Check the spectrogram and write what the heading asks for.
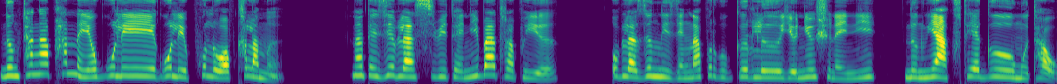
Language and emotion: Bodo, disgusted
